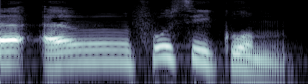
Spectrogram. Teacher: والنون مخفاة عند الفاء في قوله تعالى أنفسكم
